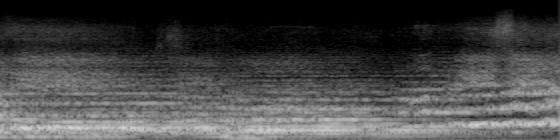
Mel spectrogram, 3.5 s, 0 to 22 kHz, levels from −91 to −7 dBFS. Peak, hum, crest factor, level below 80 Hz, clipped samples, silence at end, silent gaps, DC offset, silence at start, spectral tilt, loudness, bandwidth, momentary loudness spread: -16 dBFS; none; 12 dB; -50 dBFS; under 0.1%; 0 s; none; 0.1%; 0 s; -7 dB/octave; -29 LUFS; 13.5 kHz; 5 LU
